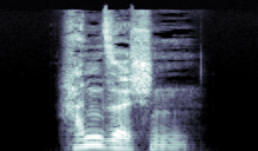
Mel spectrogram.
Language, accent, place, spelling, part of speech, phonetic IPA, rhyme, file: German, Germany, Berlin, hansischen, adjective, [ˈhanzɪʃn̩], -anzɪʃn̩, De-hansischen.ogg
- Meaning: inflection of hansisch: 1. strong genitive masculine/neuter singular 2. weak/mixed genitive/dative all-gender singular 3. strong/weak/mixed accusative masculine singular 4. strong dative plural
